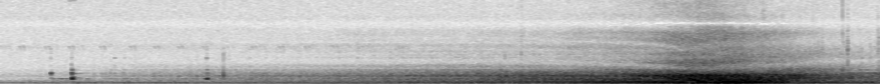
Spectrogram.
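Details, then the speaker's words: The Monster on tour after its front wheel bearing and hub were reassembled improperly: a steady mid-pitched drone swells with speed and won't go away, then the brake slams on; major breakdown, cause unknown. "I keep trying to move and it's just it won't go away I'm trying to figure out what this noises"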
